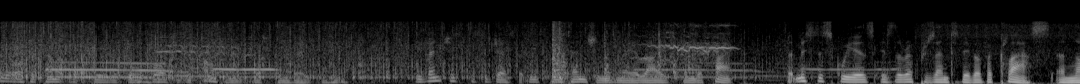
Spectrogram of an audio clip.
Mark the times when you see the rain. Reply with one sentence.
You can hear the rain from 0.0 to 10.7 s.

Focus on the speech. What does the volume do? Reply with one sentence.
The volume of the speech goes up.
